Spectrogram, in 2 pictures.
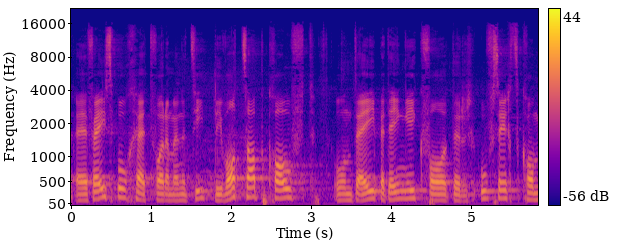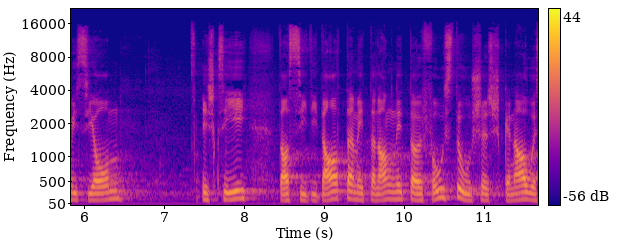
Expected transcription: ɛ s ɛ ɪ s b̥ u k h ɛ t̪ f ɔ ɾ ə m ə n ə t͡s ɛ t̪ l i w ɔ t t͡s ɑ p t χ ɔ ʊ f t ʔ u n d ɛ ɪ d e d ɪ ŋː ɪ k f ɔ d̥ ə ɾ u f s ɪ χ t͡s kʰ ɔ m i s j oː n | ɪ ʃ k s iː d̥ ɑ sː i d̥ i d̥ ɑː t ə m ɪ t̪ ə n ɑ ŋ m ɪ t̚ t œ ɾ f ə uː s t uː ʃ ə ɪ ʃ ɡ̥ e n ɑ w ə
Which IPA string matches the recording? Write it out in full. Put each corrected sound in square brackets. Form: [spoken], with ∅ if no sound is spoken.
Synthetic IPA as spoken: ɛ [f] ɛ ɪ s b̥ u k h ɛ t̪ f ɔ ɾ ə m ə n ə t͡s [i] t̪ l i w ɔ t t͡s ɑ p [k] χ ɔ ʊ f t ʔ [ʊ] n d ɛ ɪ [b] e d ɪ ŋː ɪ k f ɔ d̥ ə ɾ u f s ɪ χ t͡s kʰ ɔ m i s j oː n | ɪ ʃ k s iː d̥ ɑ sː i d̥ i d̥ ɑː t ə m ɪ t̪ ə n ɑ ŋ [n] ɪ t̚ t œ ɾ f ə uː s t uː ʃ ə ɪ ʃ ɡ̥ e n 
